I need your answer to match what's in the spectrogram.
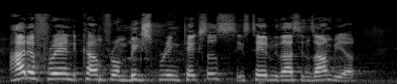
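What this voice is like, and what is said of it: Zambian English accent. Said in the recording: “Is my accent, Zambian accent, okay? ... Zambian English ... I'll try to speak a little bit slower”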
